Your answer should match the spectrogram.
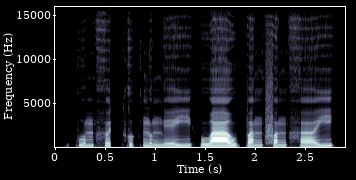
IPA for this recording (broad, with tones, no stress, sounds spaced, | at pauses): kʷ ɐ˨ m h ɵ˧ t̚ k ʊ˧ k̚ n̪ ʊ˨˩ ŋ e˧ j | w aː˧ w p ɐ˨˩ ŋ f ɐ˨˩ ŋ h ɐ˨˥ j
